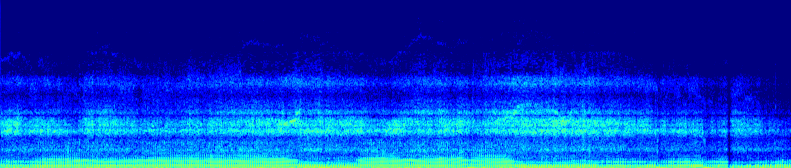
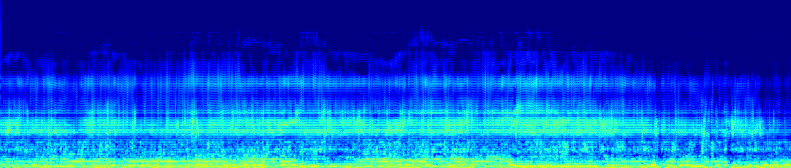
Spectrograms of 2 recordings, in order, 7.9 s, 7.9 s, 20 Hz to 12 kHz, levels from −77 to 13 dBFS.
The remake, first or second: second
